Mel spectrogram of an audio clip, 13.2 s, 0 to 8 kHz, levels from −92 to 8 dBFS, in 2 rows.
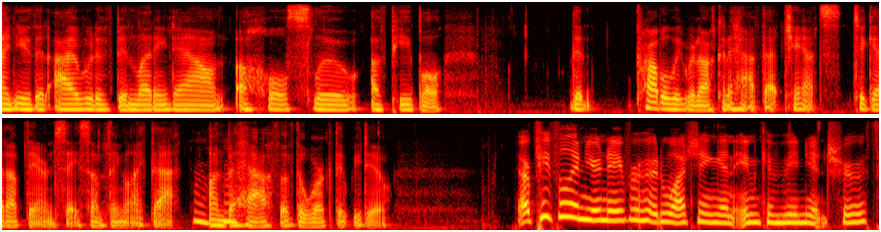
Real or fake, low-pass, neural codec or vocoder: real; 7.2 kHz; none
